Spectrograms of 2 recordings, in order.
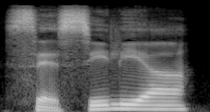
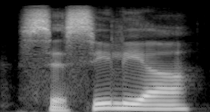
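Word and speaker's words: Cecilia: اینجا یه نکته خیلی مهم وجود داره توی اسپانیای اسپانیا این صدا مثل سه تلفظ میشه سسیلیا سینکو ولی تو بیشتر کشورهای آمریکای لاتین خیلی راحت صدای سه میده سسیلیا سینگ خب حالا بریم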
